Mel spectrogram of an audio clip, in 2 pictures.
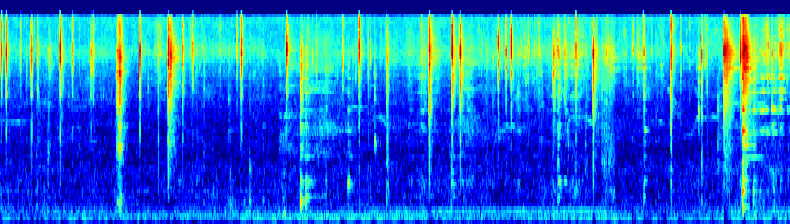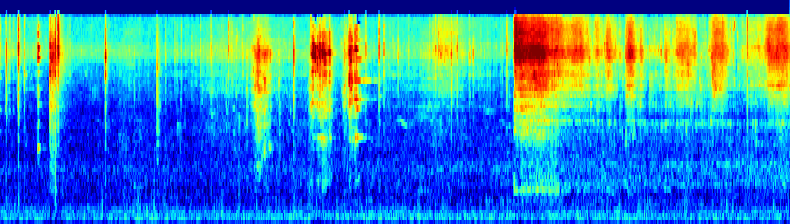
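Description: Wood fire crackling in a folding steel Firebox stove, with sharp pops and clicks throughout and metal clinks as a pot is set on top. About thirteen seconds in, water starts pouring steadily into the pot.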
